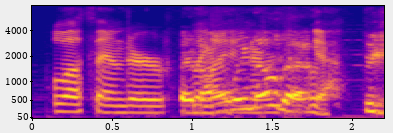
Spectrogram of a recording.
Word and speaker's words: Lathander: Also, I'd like to point out, because you have consistently pronounced it Lythander. Mm-hmm. It's L-A. It's Lythander. Lathander.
